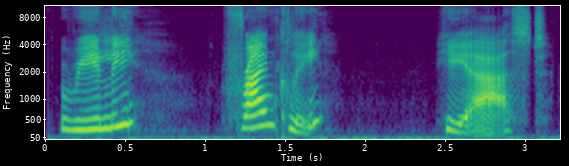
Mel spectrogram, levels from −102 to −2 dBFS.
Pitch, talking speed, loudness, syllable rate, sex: 280 Hz, 75 wpm, -21 LUFS, 3.8 syllables/s, female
